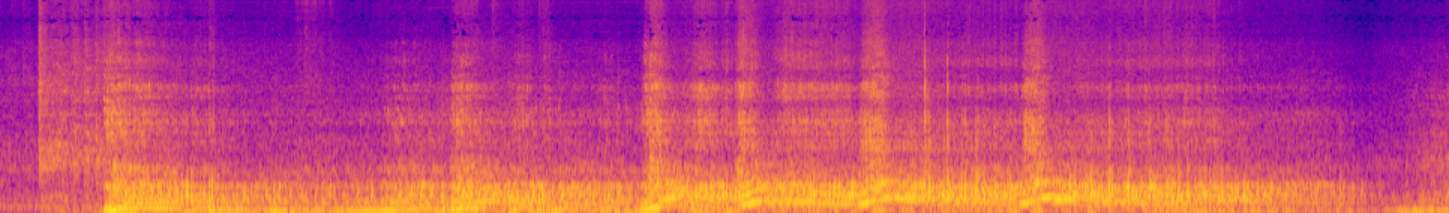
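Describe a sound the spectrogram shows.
A sports car engine starts with a loud burst and idles with a deep rumble.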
